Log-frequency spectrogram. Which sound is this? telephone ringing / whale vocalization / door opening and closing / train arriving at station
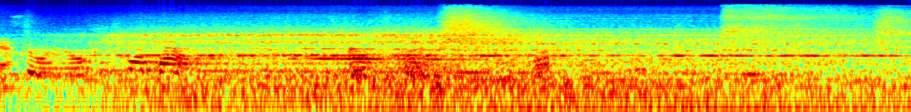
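train arriving at station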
